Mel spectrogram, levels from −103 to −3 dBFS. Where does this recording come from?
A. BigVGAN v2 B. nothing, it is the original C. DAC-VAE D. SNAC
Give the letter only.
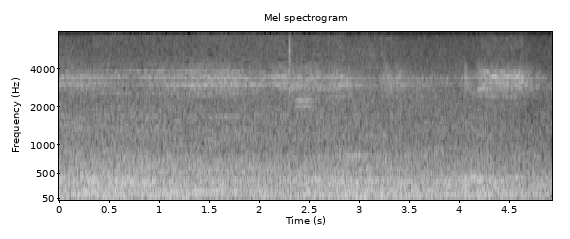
A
